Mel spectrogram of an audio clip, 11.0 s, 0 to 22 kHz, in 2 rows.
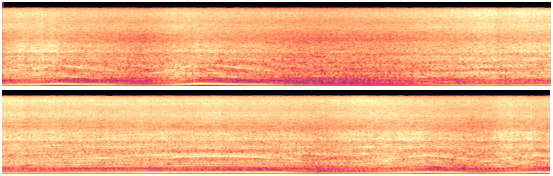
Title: Kia Ceed 1.6L G4FC engine rattle noise warm engine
